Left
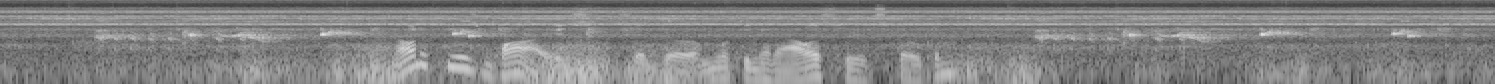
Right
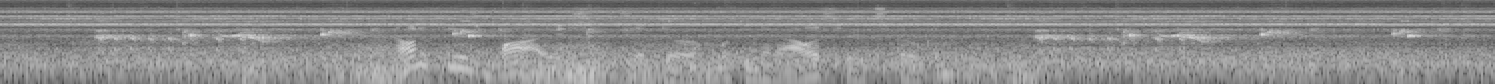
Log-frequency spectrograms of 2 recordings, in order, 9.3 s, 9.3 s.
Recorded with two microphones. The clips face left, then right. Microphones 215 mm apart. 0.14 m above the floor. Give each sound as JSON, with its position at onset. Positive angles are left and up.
{"t": 0.0, "sound": "an insect", "side_deg": -60}
{"t": 2.5, "sound": "a man speaking", "side_deg": 10}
